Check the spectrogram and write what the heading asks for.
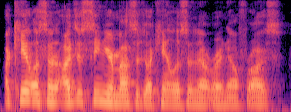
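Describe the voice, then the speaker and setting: An MMA YouTube host chats casually on a livestream, his voice hoarse as he's losing it. He talks fast, pitched a little high, excitable and profane as he reacts to news live.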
